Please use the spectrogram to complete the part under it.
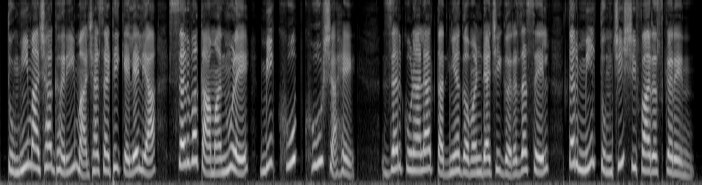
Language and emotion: Marathi, happy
